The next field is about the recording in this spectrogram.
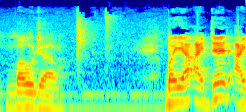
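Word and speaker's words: Mongeau: mojo jojo no it's it's pronounced mojo but it's it's spelled m-o-n-g-e-a-u mojo but yeah i did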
